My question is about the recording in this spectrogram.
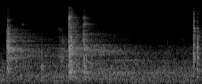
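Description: A few sharp clicks and knocks, the loudest about two-thirds of a second in and another near the end.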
